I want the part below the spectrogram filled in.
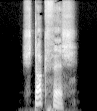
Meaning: stockfish
- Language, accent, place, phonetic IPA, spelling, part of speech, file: German, Germany, Berlin, [ˈʃtɔkˌfɪʃ], Stockfisch, noun, De-Stockfisch.ogg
